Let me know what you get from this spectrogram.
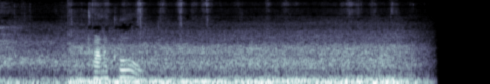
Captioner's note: traffic noise continues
